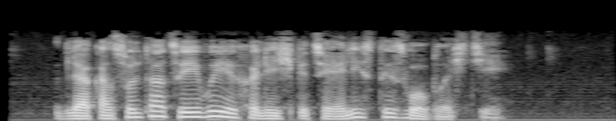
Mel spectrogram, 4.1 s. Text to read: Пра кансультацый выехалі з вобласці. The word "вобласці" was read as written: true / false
true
